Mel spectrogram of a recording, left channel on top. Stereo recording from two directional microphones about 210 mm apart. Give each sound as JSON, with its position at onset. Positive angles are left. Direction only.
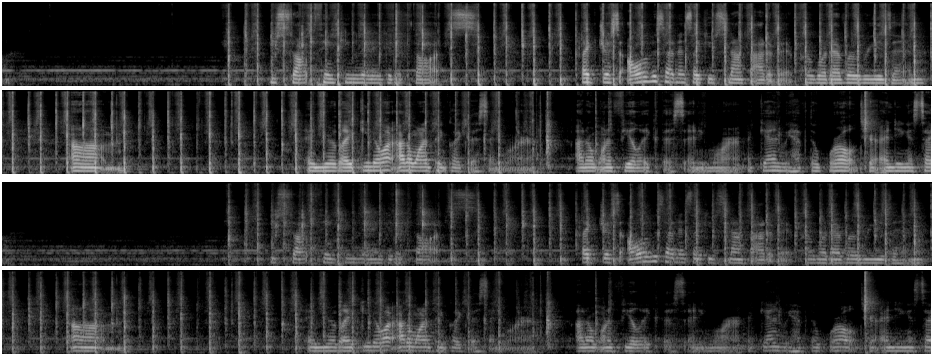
{"t": 3.1, "sound": "speech", "side_deg": 40}
{"t": 4.2, "sound": "chopping", "side_deg": 40}
{"t": 12.3, "sound": "speech", "side_deg": 45}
